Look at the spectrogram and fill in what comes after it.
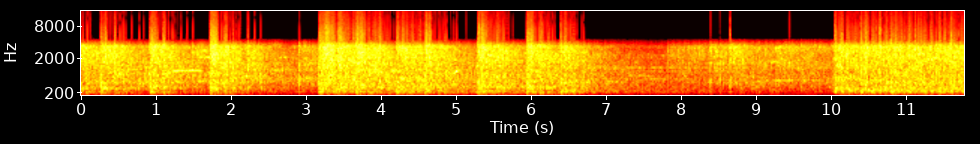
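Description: Aerial fireworks bursting: a string of sharp bangs over a dense crackle through the first seven seconds. About ten seconds in, the sound jumps to a louder, sustained barrage.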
